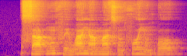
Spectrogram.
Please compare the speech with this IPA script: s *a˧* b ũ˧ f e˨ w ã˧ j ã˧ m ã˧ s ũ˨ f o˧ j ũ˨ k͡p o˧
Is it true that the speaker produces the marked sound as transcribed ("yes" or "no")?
yes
